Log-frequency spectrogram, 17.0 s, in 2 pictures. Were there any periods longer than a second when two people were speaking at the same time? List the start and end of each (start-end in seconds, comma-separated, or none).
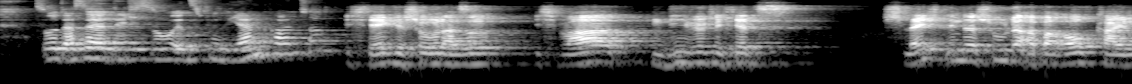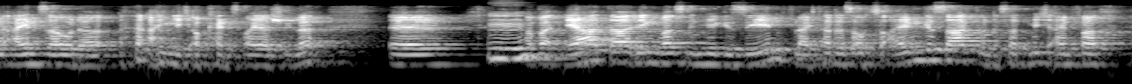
none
